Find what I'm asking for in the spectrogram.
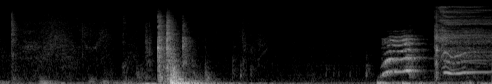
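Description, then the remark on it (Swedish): A door shuts with a single solid thud as someone leaves to go home, preceded by faint shuffling and followed by a few quieter clicks; voices start up toward the end. “Nu går du stängd dörren då.”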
